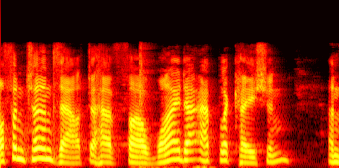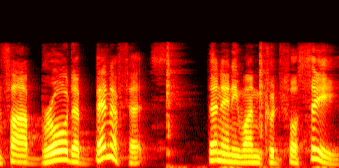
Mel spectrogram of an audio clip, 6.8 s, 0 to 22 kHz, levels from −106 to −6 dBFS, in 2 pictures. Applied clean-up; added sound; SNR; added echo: classical method log-MMSE.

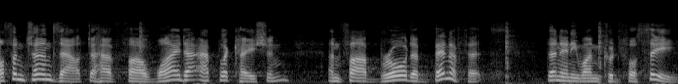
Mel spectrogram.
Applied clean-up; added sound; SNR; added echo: none; Tap; 20 dB; none.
